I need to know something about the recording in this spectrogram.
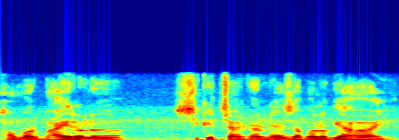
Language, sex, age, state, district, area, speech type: Assamese, male, 60+, Assam, Nalbari, rural, spontaneous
